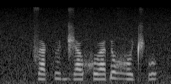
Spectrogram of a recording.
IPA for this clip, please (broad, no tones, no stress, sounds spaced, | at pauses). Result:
t͡s a k ø d͡ʒ a χʷ a ɗ ə ʁʷ ɪ t͡ʃʼ ʊ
